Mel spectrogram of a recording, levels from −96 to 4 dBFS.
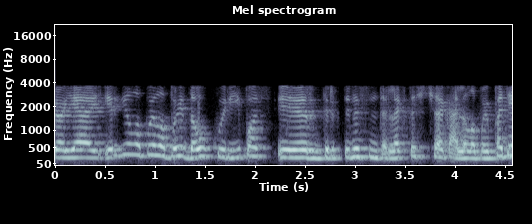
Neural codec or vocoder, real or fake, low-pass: none; real; 3.6 kHz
